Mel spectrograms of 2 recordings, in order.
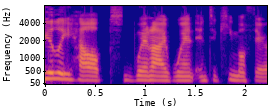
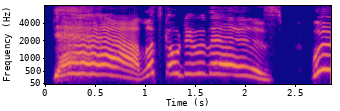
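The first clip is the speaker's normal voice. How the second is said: much higher, louder retold whoop, slow and stretched; yelling pep; 5 dB louder, much slower than usual. Husband on the way to chemo, retold as a coach's whoop. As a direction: holler like a coach firing up the team. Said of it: "he hooped and hollered, and he started yelling like".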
